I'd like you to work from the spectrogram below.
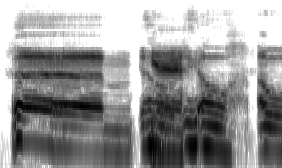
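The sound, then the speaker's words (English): Loud, drawn-out screaming wails from a voice: a steady two-second cry, then a longer wavering one that bends in pitch, and a third starting at the end, with short gaps between them. “Prolonged sounds of screaming.”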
